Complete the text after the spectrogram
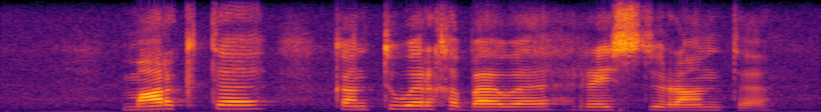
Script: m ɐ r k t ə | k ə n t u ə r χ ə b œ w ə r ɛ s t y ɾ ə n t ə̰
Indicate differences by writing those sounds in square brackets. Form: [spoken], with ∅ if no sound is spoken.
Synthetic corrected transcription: m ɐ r k t ə | k [ɐ] n t u ə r χ ə b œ w ə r ɛ s t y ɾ [ɐ] n t ə̰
